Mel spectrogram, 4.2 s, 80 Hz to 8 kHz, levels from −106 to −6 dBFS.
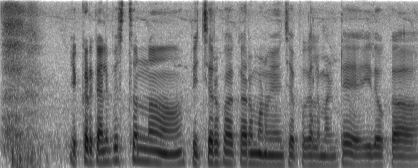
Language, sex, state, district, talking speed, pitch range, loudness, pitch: Telugu, male, Andhra Pradesh, Srikakulam, 155 wpm, 120-145 Hz, -20 LUFS, 130 Hz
